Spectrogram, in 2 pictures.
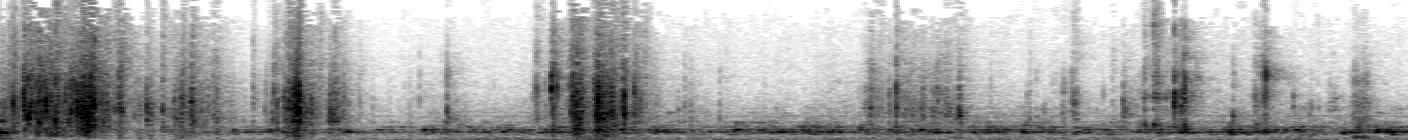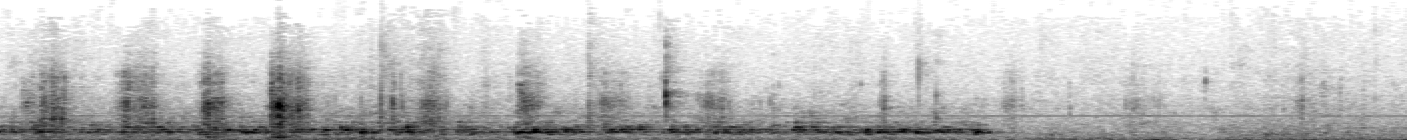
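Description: A foil crisp packet crinkling as it is pulled open, then crisps being crunched in the mouth. Under it runs a steady bubbling sound from a baby monitor, a few held tones that cut off about two seconds before the end.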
